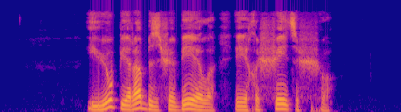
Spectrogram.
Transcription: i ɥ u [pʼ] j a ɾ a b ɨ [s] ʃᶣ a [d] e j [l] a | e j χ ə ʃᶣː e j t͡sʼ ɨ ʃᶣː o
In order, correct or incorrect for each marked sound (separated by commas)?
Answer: correct, incorrect, incorrect, correct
